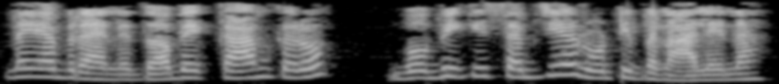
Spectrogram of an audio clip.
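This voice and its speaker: A woman's voice: on the high side, lively intonation, moderate pace, a bit bright, lo-fi sound. A woman voicing a kind, motherly middle-aged mother-in-law in a cartoon story, speaking soothingly. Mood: calm. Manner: soothing, motherly, calls her daughter-in-law "bahu". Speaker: cartoon character.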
